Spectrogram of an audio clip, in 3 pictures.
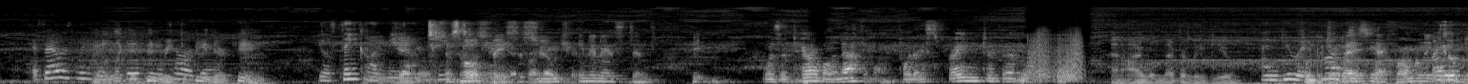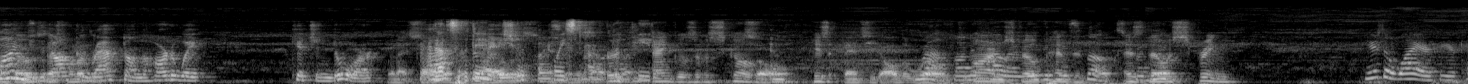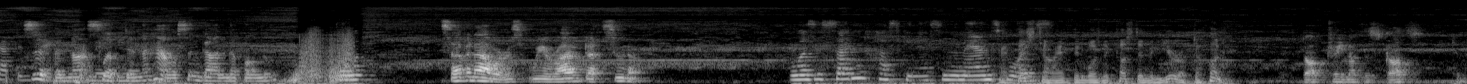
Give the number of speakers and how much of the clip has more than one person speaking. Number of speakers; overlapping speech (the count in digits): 10, about 39%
